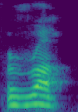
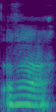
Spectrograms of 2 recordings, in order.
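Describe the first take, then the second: First: The R is pronounced like an English R. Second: The R is pronounced like a French R. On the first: This is the target sound in English. "instead of ra, the R sound in English" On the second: The speaker's first language interferes with it. "with the ra sound in French, because he says ra"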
